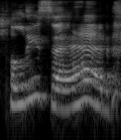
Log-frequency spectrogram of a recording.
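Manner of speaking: ordinary delivery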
